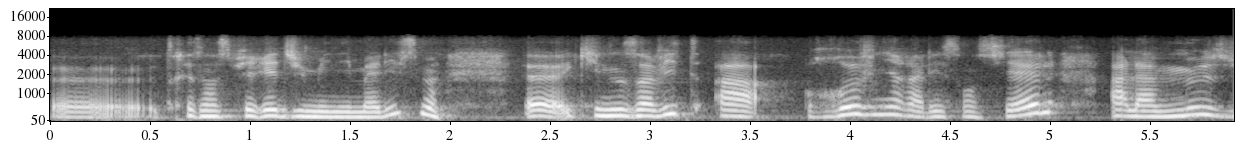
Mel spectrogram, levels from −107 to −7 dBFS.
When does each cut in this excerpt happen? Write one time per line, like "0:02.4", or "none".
none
